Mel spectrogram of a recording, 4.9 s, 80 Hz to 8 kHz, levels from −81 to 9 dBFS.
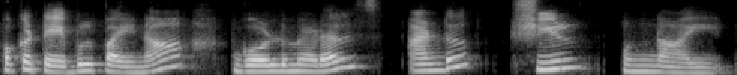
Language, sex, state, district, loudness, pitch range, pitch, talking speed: Telugu, female, Telangana, Hyderabad, -17 LUFS, 195-290 Hz, 215 Hz, 95 wpm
